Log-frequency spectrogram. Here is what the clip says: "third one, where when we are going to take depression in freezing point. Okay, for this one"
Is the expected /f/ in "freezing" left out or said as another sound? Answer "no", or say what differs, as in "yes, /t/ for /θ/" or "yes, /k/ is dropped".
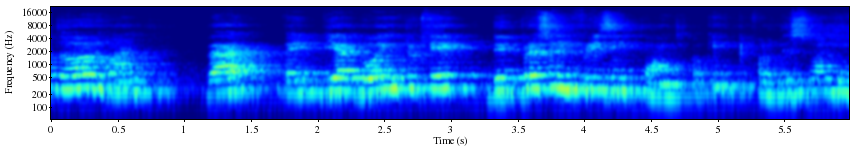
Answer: yes, /p/ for /f/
